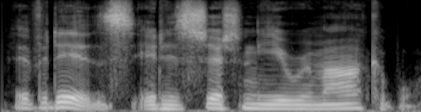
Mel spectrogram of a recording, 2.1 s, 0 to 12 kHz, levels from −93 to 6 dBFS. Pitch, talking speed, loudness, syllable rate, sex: 125 Hz, 200 wpm, -20 LUFS, 6.2 syllables/s, male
